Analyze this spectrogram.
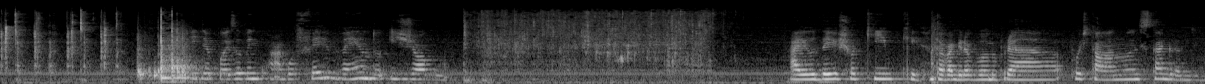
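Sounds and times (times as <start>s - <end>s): water pouring and splashing: 4.6s - 7.4s.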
